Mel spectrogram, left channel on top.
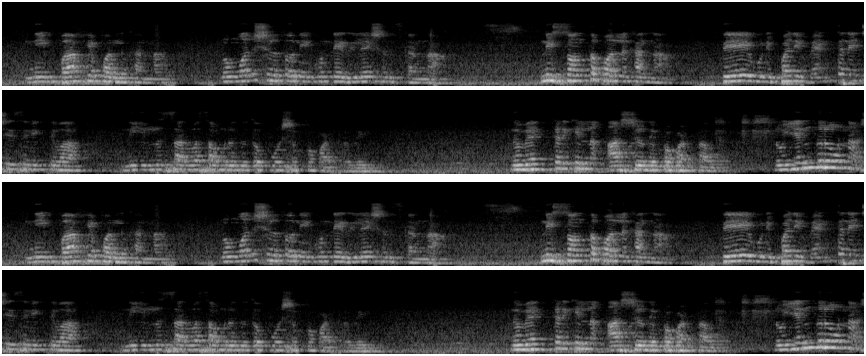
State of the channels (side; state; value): both; identical; correlation 1.00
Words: నీ బాహ్య పనుల కన్నా, నువ్వు మనుషులతో నీకుండే రిలేషన్స్ కన్నా, నీ సొంత పనుల కన్నా దేవుని పని వెంటనే చేసే వ్యక్తివా, నీ ఇల్లు సర్వ సమృద్ధితో పోషింపబడుతుంది. నువ్వెక్కడికి వెళ్ళినా ఆశీర్వదింపబడతావు. నువ్వు ఎందులో ఉన్న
